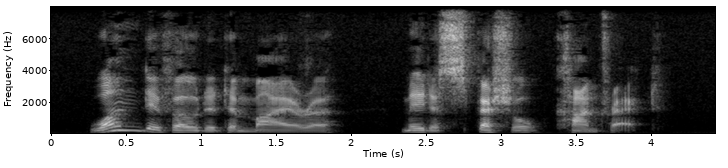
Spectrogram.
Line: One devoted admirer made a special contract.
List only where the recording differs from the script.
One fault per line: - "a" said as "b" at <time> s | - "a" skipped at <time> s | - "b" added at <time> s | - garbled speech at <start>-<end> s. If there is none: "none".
none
